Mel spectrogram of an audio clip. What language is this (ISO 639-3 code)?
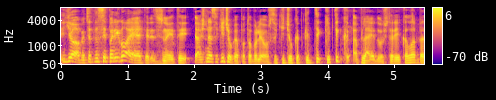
lit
